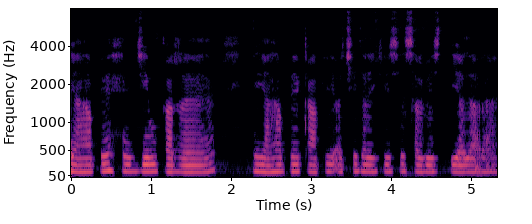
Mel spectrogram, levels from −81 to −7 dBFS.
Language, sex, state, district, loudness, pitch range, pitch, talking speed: Hindi, male, Bihar, East Champaran, -40 LUFS, 120-130 Hz, 125 Hz, 190 wpm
